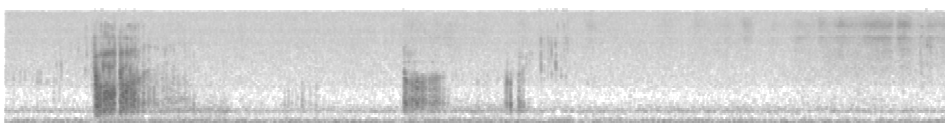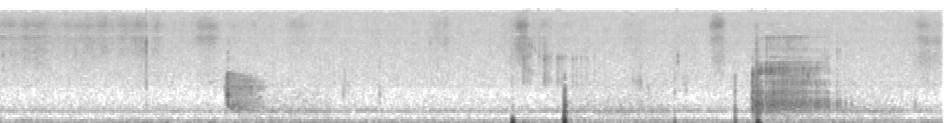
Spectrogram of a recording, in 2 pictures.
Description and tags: The sounds of a dog's stomach grumbling.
